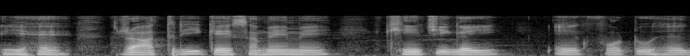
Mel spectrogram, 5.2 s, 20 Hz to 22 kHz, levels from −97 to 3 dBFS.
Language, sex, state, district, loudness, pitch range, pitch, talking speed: Hindi, male, Uttar Pradesh, Jalaun, -27 LUFS, 110-120 Hz, 115 Hz, 115 wpm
